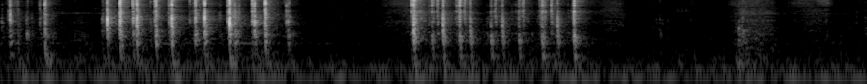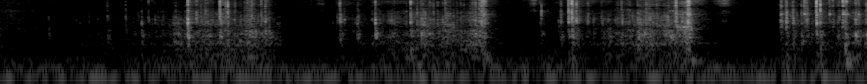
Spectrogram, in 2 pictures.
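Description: Fingertips of both hands type continuously on a mechanical keyboard with white plastic keycaps on a silver frame, lit with RGB lighting. Quick bursts of crisp, bright clacks come in clusters separated by short, quieter stretches, each keystroke dying away almost instantly. A steady low hum sits underneath the whole clip.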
